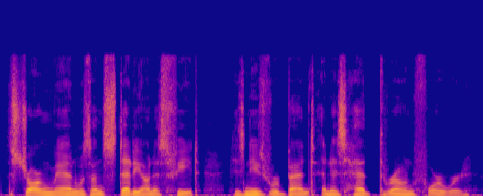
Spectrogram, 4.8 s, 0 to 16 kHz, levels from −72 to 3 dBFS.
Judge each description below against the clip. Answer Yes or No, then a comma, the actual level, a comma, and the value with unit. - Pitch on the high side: No, low, 130 Hz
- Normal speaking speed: No, fast, 210 wpm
